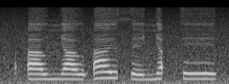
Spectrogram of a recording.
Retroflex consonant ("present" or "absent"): absent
